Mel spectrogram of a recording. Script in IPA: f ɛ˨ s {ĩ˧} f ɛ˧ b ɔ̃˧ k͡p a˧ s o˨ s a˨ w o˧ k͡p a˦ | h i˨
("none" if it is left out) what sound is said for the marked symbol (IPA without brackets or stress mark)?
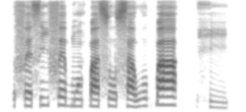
i˧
